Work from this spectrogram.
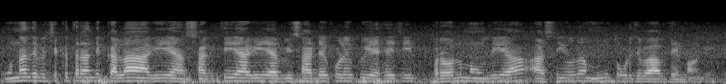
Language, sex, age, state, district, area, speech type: Punjabi, male, 45-60, Punjab, Mansa, urban, spontaneous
